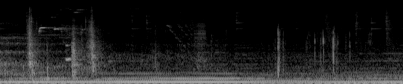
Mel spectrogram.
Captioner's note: door opens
